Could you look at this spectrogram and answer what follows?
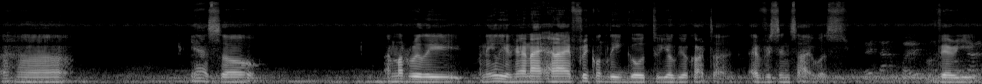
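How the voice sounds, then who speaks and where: Against noticeable background noise, a man with an Indonesian accent speaks in a monotone, flat way at a fairly slow pace. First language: Indonesian or Javanese. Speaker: vlogger and traditional archer. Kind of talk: casual vlog talk to camera. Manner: halting, many fillers and repeats.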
